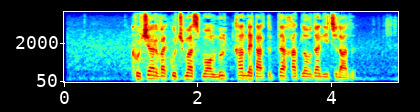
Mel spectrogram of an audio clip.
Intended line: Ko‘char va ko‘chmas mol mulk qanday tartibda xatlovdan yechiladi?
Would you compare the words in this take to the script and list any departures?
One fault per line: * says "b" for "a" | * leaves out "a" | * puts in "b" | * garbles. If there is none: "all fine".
all fine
